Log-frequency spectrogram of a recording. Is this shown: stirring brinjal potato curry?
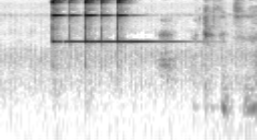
no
